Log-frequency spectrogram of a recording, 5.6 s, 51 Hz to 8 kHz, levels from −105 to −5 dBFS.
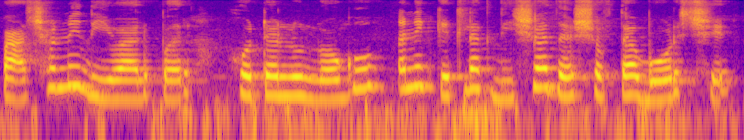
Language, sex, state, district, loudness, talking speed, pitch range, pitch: Gujarati, female, Gujarat, Valsad, -15 LUFS, 120 wpm, 225-330 Hz, 260 Hz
